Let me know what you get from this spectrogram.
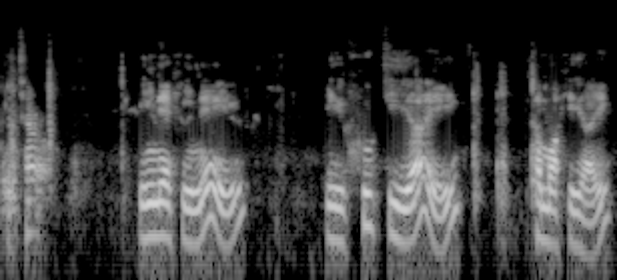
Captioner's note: talks in native language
